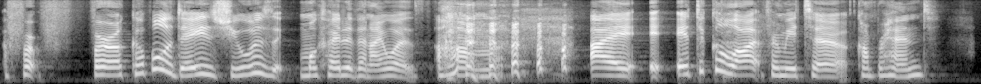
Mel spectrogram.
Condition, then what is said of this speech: Stuttering. And thankfully, I've improved, as you can tell.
